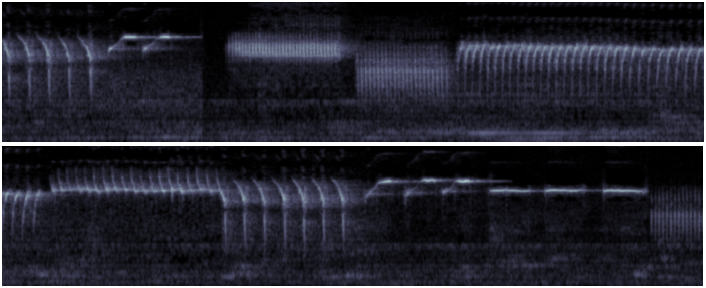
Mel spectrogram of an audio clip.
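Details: Mosaic canary in full song, changing tours quickly: descending slurred notes, a steady high tone, a buzzy low roll, long trills at two pitches, then bouncing repeated notes and a whistle.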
